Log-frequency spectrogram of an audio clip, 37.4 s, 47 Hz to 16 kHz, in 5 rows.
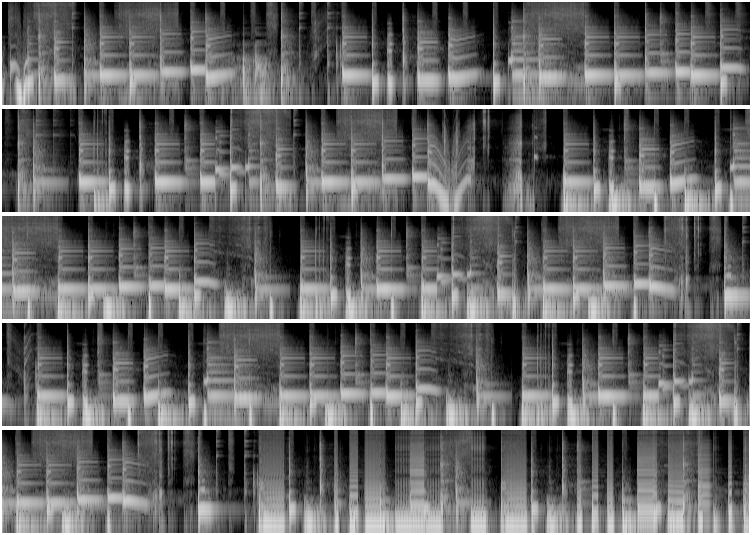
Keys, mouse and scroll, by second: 0.4 click, 1.9 r, 2.9 click, 4.4 click, 5.2 click, 5.6-6.1 scroll down 4, 6.4-8.3 drag, 8.7-12.4 drag, 12.4 scroll down 1, 12.5 middle click, 12.9 click, 13.0 scroll up 3, 13.2 click, 14.5 click, 15.4 click, 16.5 click, 16.7 middle click, 17.6 drag, 18.3-18.7 scroll down 2, 18.7 click, 19.4 BackSpace, 20.7 middle click, 21.5 KP_1, 21.9-22.5 scroll up 2, 22.0 shift+middle click, 22.5 shift+middle click, 22.9 click, 23.4 click, 23.6 click, 24.4 ctrl+z, 24.9 click, 25.4 g, 26.1 KP_3, 26.5 shift+middle click, 26.8 g, 29.0 ctrl+click, 29.9 middle click, 30.7 KP_3, 31.4 KP_3, 32.2 g, 34.5 click, 35.0 g, 36.2 click, 36.5 KP_1, 36.8-37.2 scroll up 1, 37.2 e.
